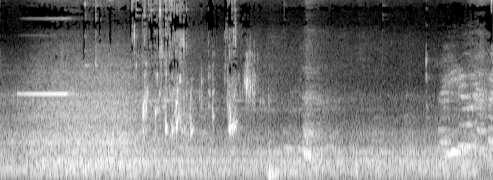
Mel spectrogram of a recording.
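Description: milk being poured

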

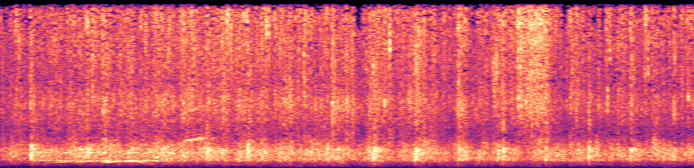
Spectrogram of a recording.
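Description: audience applause

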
